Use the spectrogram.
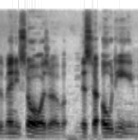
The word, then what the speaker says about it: Odhinn: Odhinn, which, by the way, is the correct pronunciation.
